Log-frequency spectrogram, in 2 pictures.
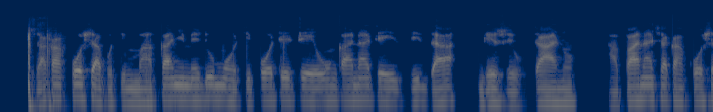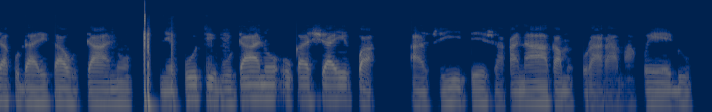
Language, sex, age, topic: Ndau, male, 36-49, health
